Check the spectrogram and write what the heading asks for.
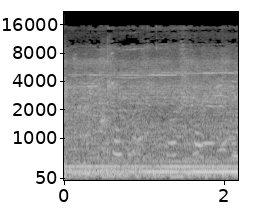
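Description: Jolly Roger racing-car carousel kiddie ride playing its song through its speaker while it turns, with a steady low hum underneath.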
